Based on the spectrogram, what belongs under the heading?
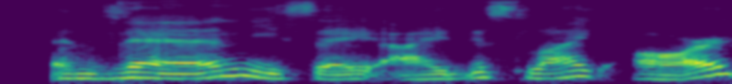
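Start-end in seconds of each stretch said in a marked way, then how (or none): none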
